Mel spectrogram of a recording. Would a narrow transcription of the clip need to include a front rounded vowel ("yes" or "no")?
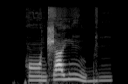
no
